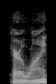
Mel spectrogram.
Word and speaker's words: Caroline: Hope you had fun, Caroline, excuse me. That's not pronounced the same as Carolyn.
